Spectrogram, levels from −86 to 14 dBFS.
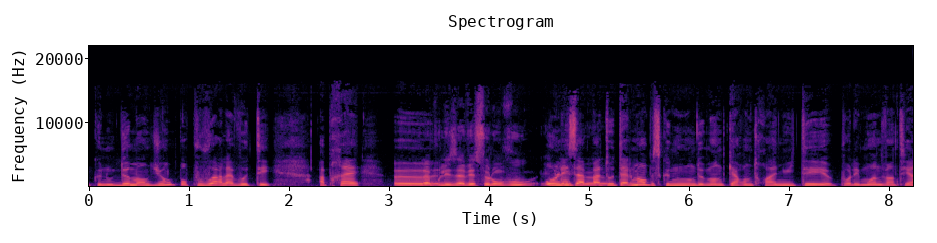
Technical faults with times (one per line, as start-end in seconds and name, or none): none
